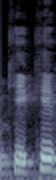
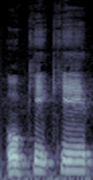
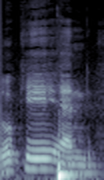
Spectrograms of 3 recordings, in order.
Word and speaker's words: Okeke: So where the Indians are not able to pronounce Okeke, they pronounce it as okay, or they're not able to comprehend the name Okeke, and they keep calling him okay.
